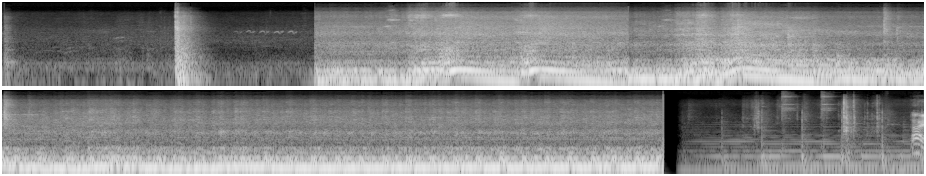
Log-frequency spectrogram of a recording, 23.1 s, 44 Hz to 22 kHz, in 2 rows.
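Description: A 1986 Ford Mustang GT V8 with an electric exhaust cutout starts up loud and close, revs a few times, then settles into a steady rumbling idle before cutting off abruptly, with a door clunk near the start.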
